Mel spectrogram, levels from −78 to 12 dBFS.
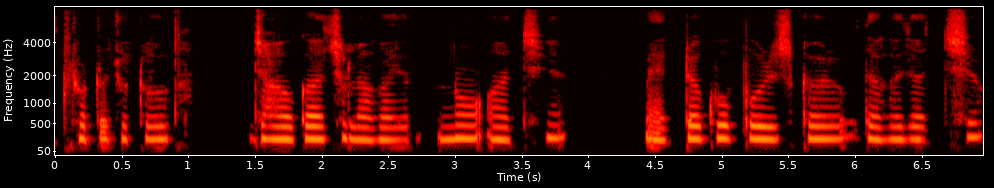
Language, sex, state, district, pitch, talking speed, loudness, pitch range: Bengali, female, West Bengal, Malda, 225 Hz, 95 wpm, -33 LUFS, 220-235 Hz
